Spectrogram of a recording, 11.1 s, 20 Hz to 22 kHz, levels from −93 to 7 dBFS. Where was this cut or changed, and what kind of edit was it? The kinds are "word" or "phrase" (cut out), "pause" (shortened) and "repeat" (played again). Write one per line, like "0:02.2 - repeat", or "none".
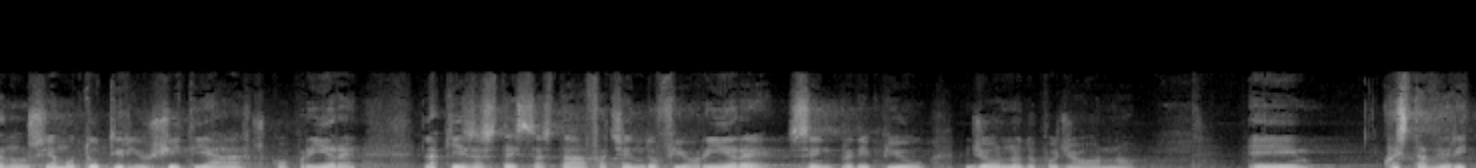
0:07.1 - pause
